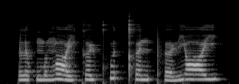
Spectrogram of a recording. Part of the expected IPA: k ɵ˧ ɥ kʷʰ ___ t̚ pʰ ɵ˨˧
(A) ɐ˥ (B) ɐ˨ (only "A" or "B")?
A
